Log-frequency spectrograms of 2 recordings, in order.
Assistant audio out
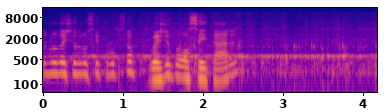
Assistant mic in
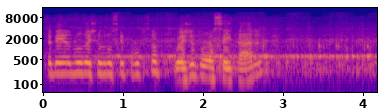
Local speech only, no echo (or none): none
